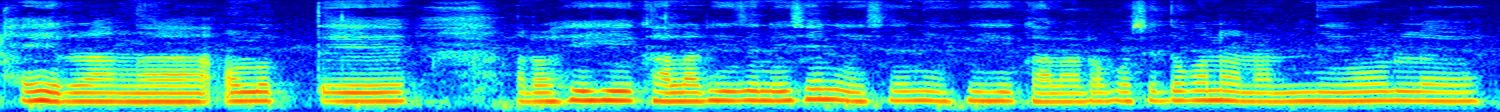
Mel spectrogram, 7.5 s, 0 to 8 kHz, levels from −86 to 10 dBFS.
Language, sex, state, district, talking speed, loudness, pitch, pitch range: Chakma, female, Tripura, Dhalai, 135 wpm, -14 LUFS, 195 Hz, 190-210 Hz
